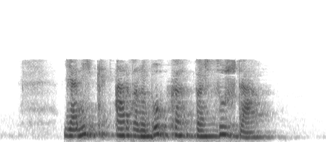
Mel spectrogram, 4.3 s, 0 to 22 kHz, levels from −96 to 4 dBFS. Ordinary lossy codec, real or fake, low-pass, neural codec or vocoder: AAC, 16 kbps; fake; 7.2 kHz; codec, 16 kHz, 4 kbps, FreqCodec, larger model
